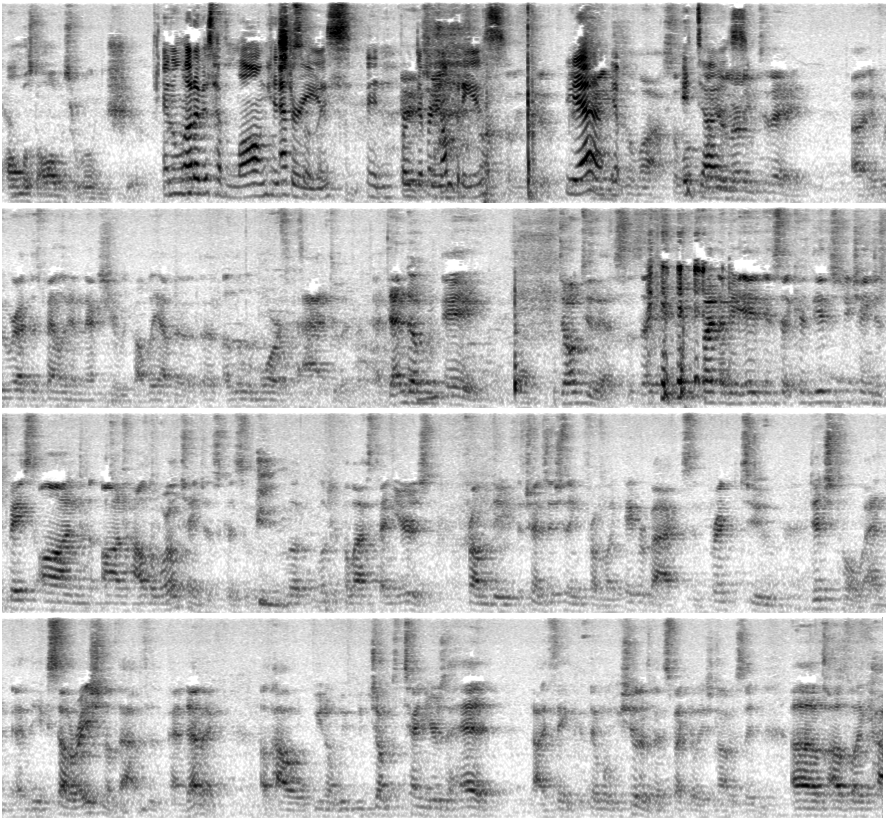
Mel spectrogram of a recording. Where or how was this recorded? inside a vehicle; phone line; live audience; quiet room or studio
live audience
